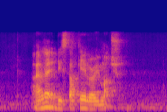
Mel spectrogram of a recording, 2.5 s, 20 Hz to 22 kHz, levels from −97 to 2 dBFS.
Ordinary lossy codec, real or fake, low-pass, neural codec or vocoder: none; fake; none; codec, 16 kHz, 4 kbps, X-Codec, HuBERT features, trained on general audio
